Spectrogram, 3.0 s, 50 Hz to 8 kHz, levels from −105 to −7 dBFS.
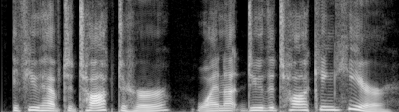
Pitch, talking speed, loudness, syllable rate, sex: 170 Hz, 260 wpm, -20 LUFS, 5.7 syllables/s, male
